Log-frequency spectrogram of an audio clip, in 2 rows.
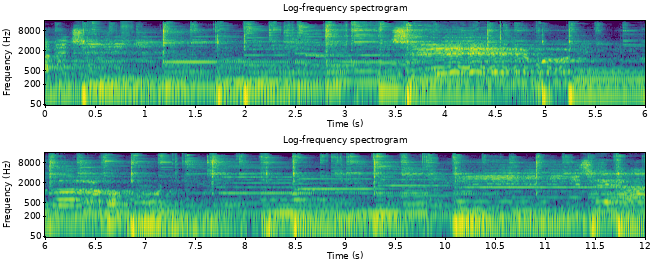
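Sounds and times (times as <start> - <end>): man singing through pa: 0.0 - 2.0, 3.4 - 7.8, 9.9 - 12.0
band accompaniment with guitar: 0.0 - 12.0.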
